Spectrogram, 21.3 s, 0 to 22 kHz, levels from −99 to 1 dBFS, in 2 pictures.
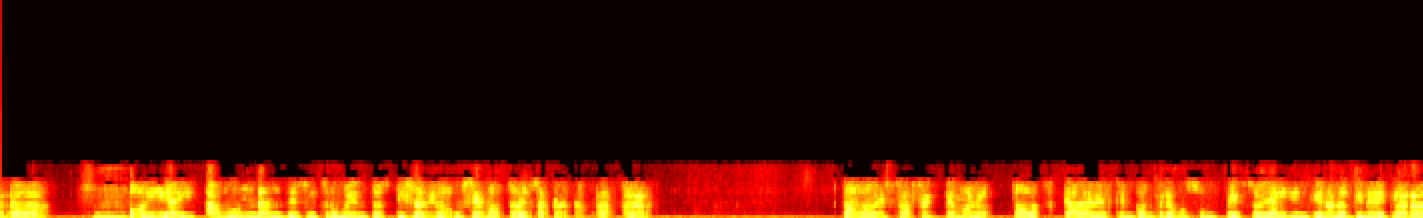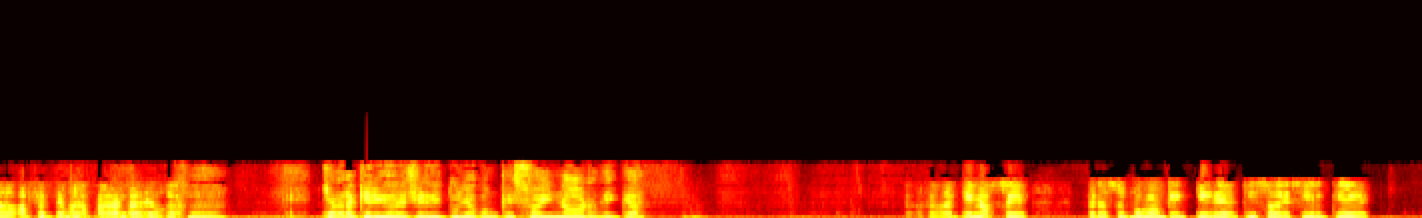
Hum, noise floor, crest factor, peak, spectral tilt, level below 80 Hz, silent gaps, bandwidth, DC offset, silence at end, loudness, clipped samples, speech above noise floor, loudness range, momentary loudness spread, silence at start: none; -44 dBFS; 18 dB; 0 dBFS; -10.5 dB/octave; -32 dBFS; none; 5.8 kHz; under 0.1%; 0.4 s; -17 LUFS; under 0.1%; 28 dB; 6 LU; 8 LU; 0 s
